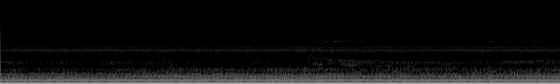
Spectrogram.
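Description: Steady electrical mains hum with a buzzy stack of overtones.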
